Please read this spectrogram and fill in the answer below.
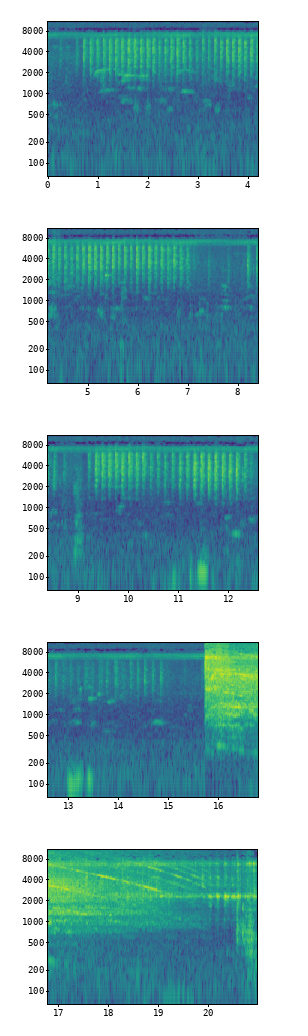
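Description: Aerosol spray can shaken in bursts, its mixing ball rattling quickly, then, about three-quarters of the way through, a sudden loud hiss of spraying that keeps going with a faint whistle falling in pitch.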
